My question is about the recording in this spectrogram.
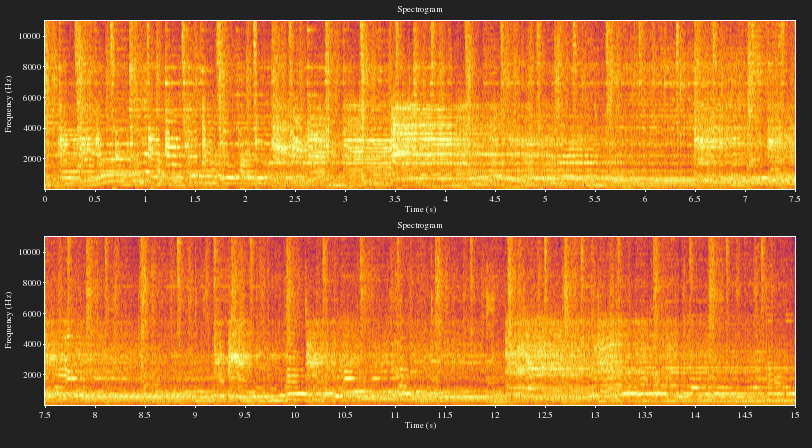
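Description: Live funk band playing an instrumental passage: electric guitar and bass guitar over a drum kit, loud and steady.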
